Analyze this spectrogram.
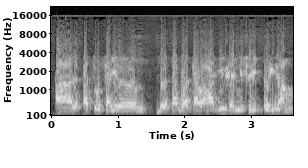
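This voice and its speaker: A Malaysian man calling in to a program, telling a personal story haltingly and repeating himself, heard over a telephone line. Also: medium pitch, fairly even intonation, a little mellow. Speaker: caller. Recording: muffled phone line.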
